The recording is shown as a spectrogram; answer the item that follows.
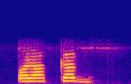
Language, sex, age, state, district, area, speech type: Urdu, female, 18-30, Uttar Pradesh, Aligarh, urban, conversation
